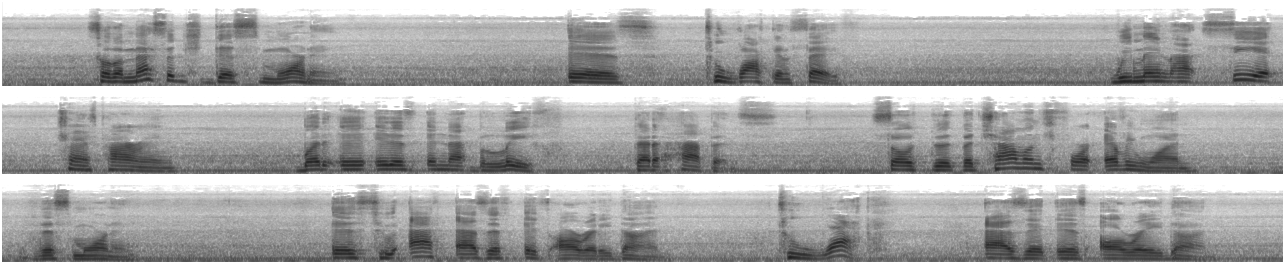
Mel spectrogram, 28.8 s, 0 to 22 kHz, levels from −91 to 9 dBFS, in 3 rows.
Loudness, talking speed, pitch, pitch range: -14 LUFS, 100 wpm, 135 Hz, 115-155 Hz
